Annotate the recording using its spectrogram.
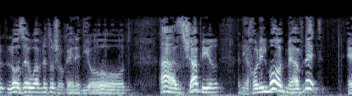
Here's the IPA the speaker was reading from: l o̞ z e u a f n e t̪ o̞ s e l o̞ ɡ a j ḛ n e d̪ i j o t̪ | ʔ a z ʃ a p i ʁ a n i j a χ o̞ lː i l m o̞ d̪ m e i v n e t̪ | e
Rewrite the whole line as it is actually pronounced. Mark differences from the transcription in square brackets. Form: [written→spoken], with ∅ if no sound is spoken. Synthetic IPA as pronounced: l o̞ z e u a [f→v] n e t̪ o̞ [s→ʃ] e l o̞ [ɡ→k] a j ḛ n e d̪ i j o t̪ | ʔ a z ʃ a p i ʁ a n i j a χ o̞ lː i l m o̞ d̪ m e [i→a] v n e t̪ | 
